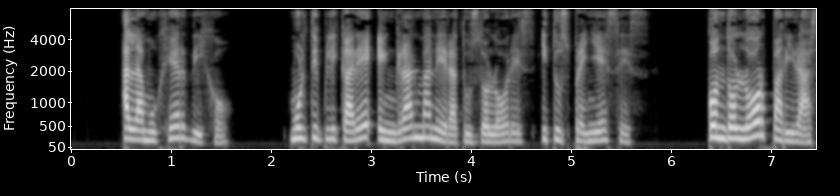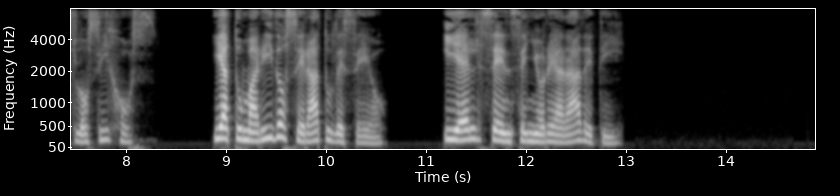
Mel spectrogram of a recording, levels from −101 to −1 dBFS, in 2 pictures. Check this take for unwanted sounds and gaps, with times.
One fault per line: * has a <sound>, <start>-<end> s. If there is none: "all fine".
all fine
